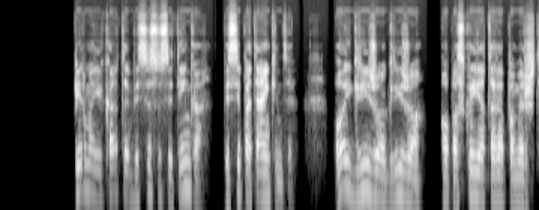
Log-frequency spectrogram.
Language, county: Lithuanian, Kaunas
